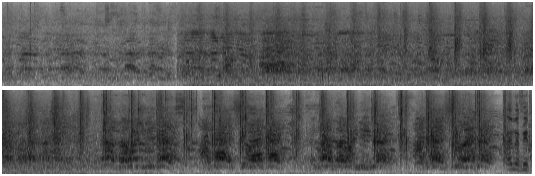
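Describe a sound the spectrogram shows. A large crowd chants loudly outdoors.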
